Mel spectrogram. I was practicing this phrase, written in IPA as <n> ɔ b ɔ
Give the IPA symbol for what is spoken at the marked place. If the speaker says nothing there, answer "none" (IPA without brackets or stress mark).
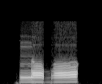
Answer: n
